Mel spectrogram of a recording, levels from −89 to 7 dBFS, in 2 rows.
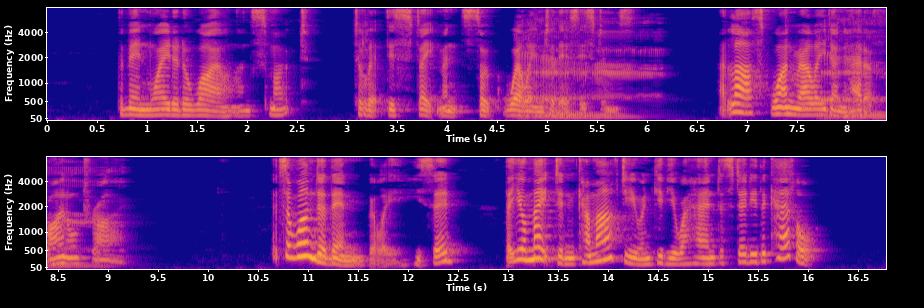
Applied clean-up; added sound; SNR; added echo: classical method log-MMSE.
